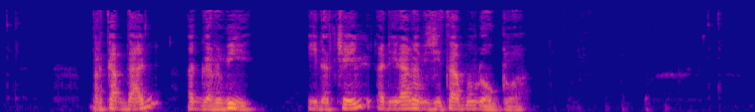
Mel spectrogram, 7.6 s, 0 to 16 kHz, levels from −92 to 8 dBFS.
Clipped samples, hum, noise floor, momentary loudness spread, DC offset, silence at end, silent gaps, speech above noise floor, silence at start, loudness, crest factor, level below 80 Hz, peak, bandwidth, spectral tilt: under 0.1%; none; -75 dBFS; 15 LU; under 0.1%; 2.3 s; none; 48 dB; 0.95 s; -28 LUFS; 22 dB; -54 dBFS; -8 dBFS; 11.5 kHz; -6.5 dB/octave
